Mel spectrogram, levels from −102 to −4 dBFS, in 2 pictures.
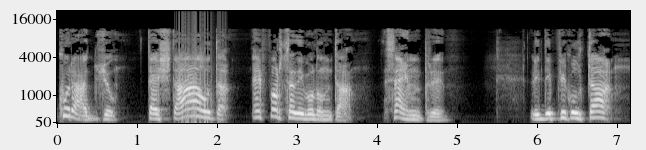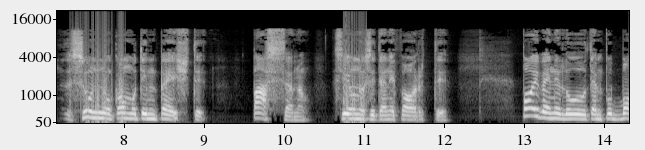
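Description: Right from the start the speech has that watery, swirly quality, and there's nothing above about 11.2 kHz, so the top end just stops. That's most likely MP3 compression, and a fairly starved encode, in line with something like 48 kbps. With bits that short, the encoder chops the treble at a fixed point and lets weak frequency detail blink in and out between frames, which is why the sibilants sound plainly chirpy and the consonant attacks smear.

Then there's processor overload crackle, three bursts of it: 1.47 to 2.17 s, 7.32 to 8.02 s, and a shorter one from 10.74 to 11.03 s. Each is a gritty, tearing crackle laid over the speech. The processor couldn't keep up with very small buffers, well under a millisecond each, and dropped dozens to about a hundred of them in quick succession. Every miss leaves a tiny hard-edged hole of silence, and that rapid string of holes is what you hear as crackle until the load eases.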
